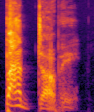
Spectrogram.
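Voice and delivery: loud self-scolding shout; shouting elf. A narrator's reading. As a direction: punish yourself aloud.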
